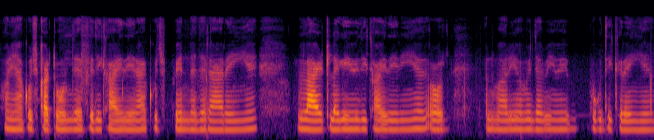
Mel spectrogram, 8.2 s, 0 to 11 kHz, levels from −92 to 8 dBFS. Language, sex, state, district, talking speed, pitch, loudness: Hindi, female, Maharashtra, Nagpur, 225 wpm, 175 Hz, -27 LUFS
